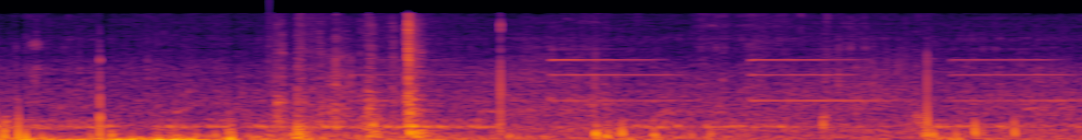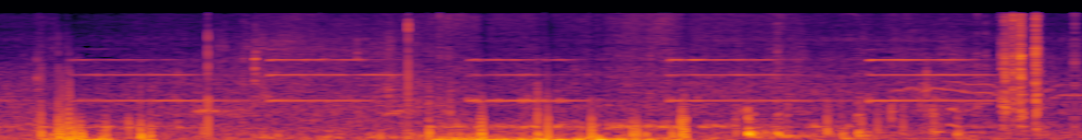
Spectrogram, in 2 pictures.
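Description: Subaru Legacy dashboard warning chime beeping about once a second, the reminder that sounds with the driver's door open and the key in the ignition, starting about three seconds in. Knocks and rustling from the door and handling come before and between the beeps.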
